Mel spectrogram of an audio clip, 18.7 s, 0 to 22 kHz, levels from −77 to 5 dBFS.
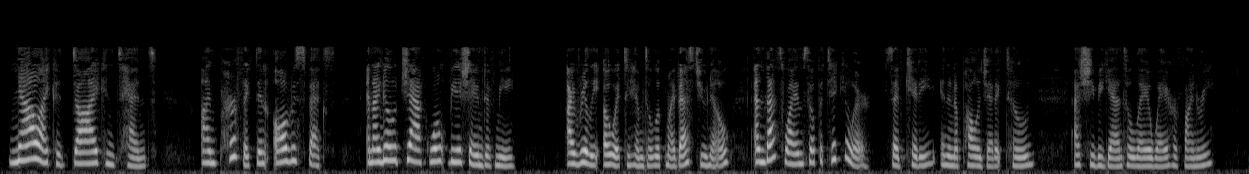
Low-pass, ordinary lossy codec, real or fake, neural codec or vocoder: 7.2 kHz; MP3, 32 kbps; fake; codec, 16 kHz, 4.8 kbps, FACodec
